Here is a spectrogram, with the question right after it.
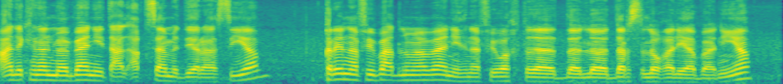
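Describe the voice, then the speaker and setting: Fairly quick delivery from a man, ordinary pitch variation, dry sound with no echo. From Algeria. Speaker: travel vlogger. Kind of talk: casual vlog talk to camera. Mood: playful, upbeat. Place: street. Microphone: phone near.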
